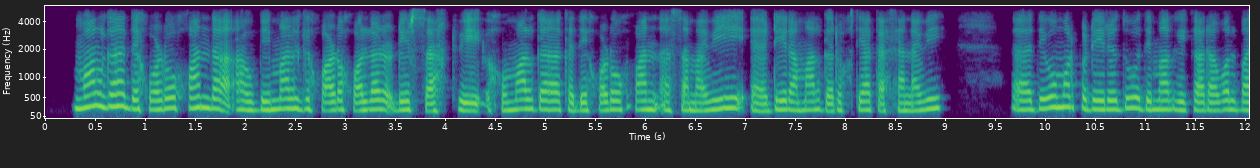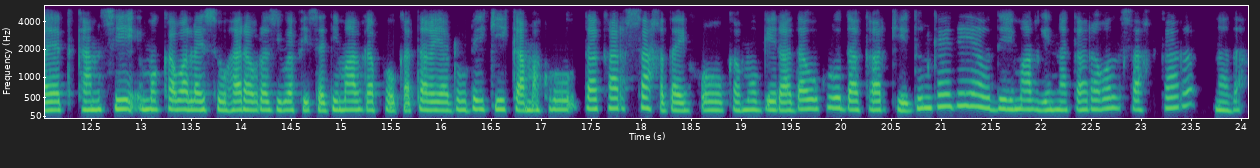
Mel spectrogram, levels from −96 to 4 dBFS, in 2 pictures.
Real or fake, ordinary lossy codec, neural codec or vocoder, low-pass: fake; none; vocoder, 22.05 kHz, 80 mel bands, WaveNeXt; 5.4 kHz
